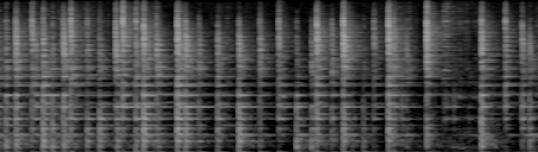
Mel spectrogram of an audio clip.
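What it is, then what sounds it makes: Large metal bowl tapped. A large metal bowl used as a coffee table is tapped repeatedly in a quick, uneven rhythm. Each tap gives a short, resonant metallic ring with a low fundamental and bright overtones, much like a cowbell, and the taps overlap into a continuous shimmering pattern.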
